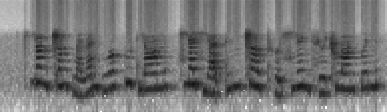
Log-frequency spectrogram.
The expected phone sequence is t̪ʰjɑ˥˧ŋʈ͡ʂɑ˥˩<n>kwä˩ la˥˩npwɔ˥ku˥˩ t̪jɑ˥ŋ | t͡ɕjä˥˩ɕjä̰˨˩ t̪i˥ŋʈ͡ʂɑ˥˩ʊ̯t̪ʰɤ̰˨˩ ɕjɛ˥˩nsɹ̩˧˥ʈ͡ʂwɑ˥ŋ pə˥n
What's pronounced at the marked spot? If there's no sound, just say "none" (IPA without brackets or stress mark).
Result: ŋ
